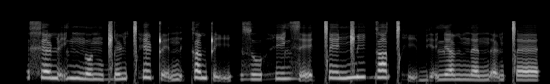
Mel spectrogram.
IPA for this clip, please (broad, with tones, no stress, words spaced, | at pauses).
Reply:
xɛ˦ɳḭ˦lʲ no˧n ɡ͡ǁe˧ɳǀʰe˦ ʈḛ˨nḭ˦ka˦ɳ ʈḭ˨ | zu˨ hi˧lʲzḛ˧ǀe˦ ŋ͡ǁi˦ɡa˦ ǀʰḭ˨bʲɛ̰˧lʲa˧ɳ n̪ɛ˨ n̪ɛ̰˦˨ɳ ǀɛ˧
